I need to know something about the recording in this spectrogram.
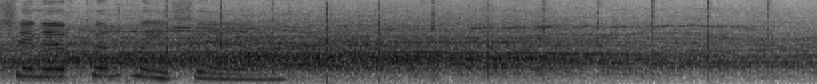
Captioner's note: audience cheering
